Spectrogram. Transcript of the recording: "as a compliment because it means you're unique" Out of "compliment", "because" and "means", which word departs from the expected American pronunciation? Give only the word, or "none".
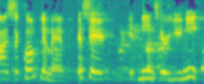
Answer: because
